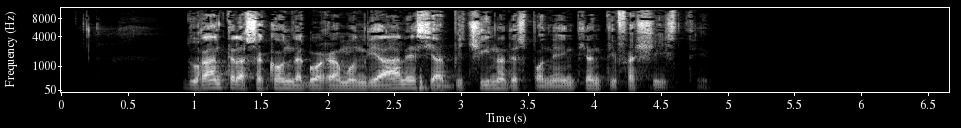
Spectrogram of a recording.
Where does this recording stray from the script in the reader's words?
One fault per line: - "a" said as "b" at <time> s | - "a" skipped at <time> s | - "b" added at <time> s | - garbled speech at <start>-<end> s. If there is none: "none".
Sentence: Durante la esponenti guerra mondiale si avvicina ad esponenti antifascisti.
- "esponenti" said as "seconda" at 1.4 s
